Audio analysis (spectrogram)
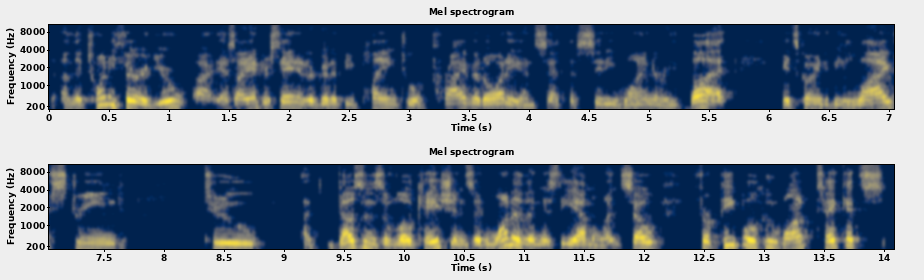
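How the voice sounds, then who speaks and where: Breathy, mellow-voiced male interviewer. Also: a little high, normal speed. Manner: brief prompts and short affirmations. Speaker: interviewer host. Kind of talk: casual interview questions.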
